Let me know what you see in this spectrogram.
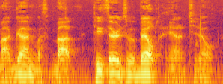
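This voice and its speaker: A man with a very deep, low pitch, fairly even intonation and a fairly quick pace. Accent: southern Indiana. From US Midwest, southern Indiana. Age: 80s+. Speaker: war veteran. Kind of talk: oral history interview. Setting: hotel room interview. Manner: halting, with repetitions.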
